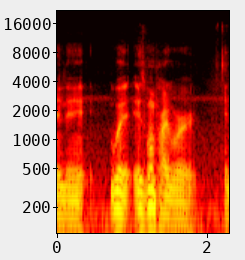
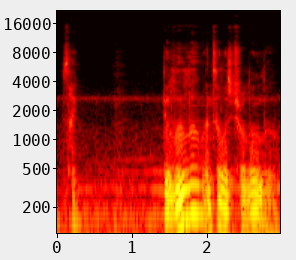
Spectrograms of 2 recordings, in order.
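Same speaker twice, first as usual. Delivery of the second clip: ordinary delivery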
